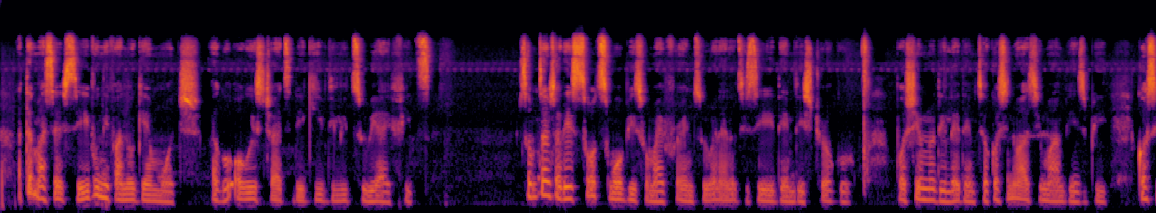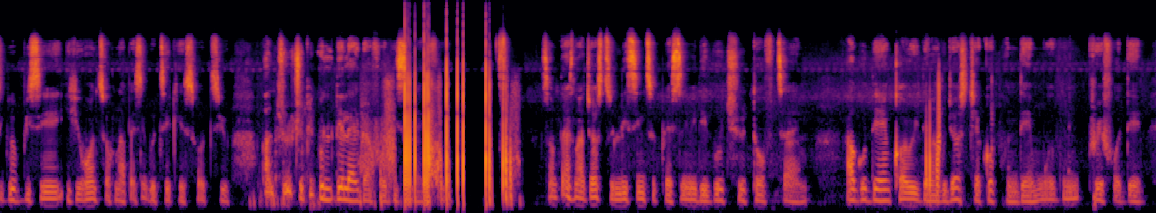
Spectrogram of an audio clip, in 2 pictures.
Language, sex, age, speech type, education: Nigerian Pidgin, female, 46-60, spontaneous, tertiary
